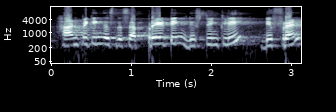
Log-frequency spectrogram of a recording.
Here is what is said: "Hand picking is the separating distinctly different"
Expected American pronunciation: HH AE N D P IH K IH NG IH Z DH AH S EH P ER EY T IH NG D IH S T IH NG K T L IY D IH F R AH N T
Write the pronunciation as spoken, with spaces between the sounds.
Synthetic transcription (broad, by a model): HH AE N D P IH K IH NG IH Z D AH S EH P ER EY T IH NG D IH S T IH NG K T L IY D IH F R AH N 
